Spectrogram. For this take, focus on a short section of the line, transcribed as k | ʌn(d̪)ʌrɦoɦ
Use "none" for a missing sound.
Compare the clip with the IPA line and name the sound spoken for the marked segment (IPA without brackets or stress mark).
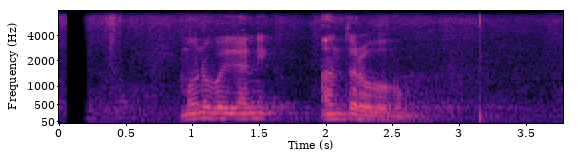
t̪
